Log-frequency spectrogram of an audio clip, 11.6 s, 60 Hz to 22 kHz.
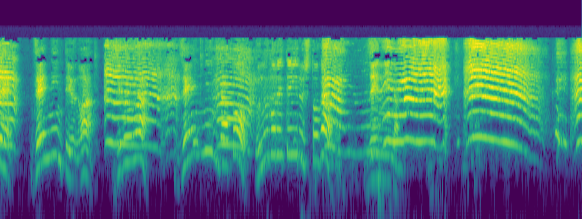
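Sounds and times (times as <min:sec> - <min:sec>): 
infant crying in loud drawn-out wails: 0:00.0 - 0:00.4, 0:02.1 - 0:05.3, 0:06.5 - 0:11.6
speech: 0:00.7 - 0:08.7.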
